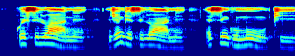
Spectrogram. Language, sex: Zulu, male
